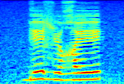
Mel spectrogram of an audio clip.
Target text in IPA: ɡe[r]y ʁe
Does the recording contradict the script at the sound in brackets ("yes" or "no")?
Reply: yes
